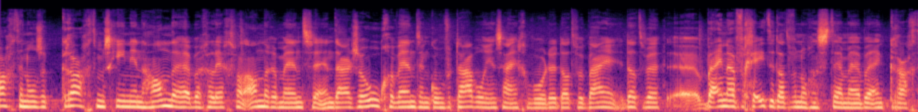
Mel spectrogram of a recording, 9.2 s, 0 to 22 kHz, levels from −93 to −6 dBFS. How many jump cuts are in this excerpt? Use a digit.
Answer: 1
